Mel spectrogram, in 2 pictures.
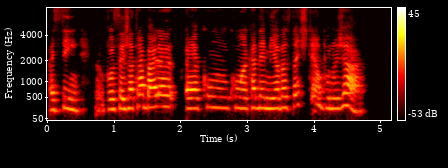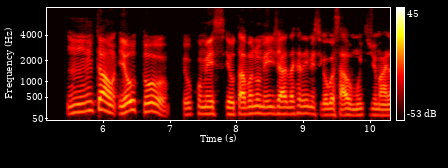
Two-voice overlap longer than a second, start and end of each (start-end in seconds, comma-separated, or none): none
